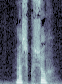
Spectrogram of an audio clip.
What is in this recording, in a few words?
"mashkushuuh", East Cree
